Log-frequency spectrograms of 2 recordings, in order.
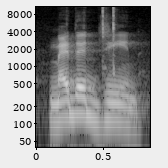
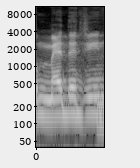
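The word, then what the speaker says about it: Medellín: उसकी एक सिटी है मेदजीन। स्पेलिंग में उसमें डबल एल आते हैं। मेदलीन होता है लेकिन कोलंबियन स्पेनिश में ल को ज बोलते हैं। तो मेदजीन वो शायद उसकी मेन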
